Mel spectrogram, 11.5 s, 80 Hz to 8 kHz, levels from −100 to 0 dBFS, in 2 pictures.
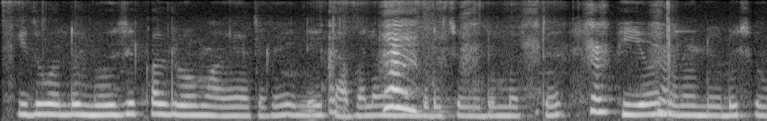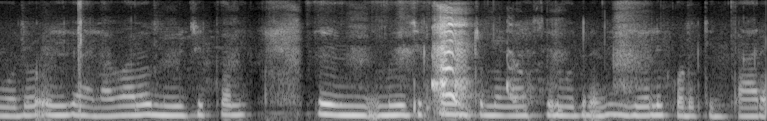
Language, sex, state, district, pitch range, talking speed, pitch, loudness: Kannada, female, Karnataka, Mysore, 220-240 Hz, 80 wpm, 230 Hz, -24 LUFS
